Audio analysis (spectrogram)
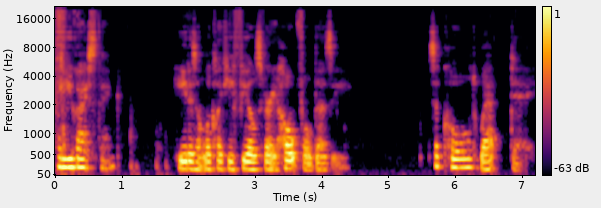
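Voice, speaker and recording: A woman reading a picture book aloud to young children as a childcare teacher, expressive and gently encouraging, prompting her listeners with questions and often dropping into a near-whisper. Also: on the low side, a little slow, creaky, long pauses.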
